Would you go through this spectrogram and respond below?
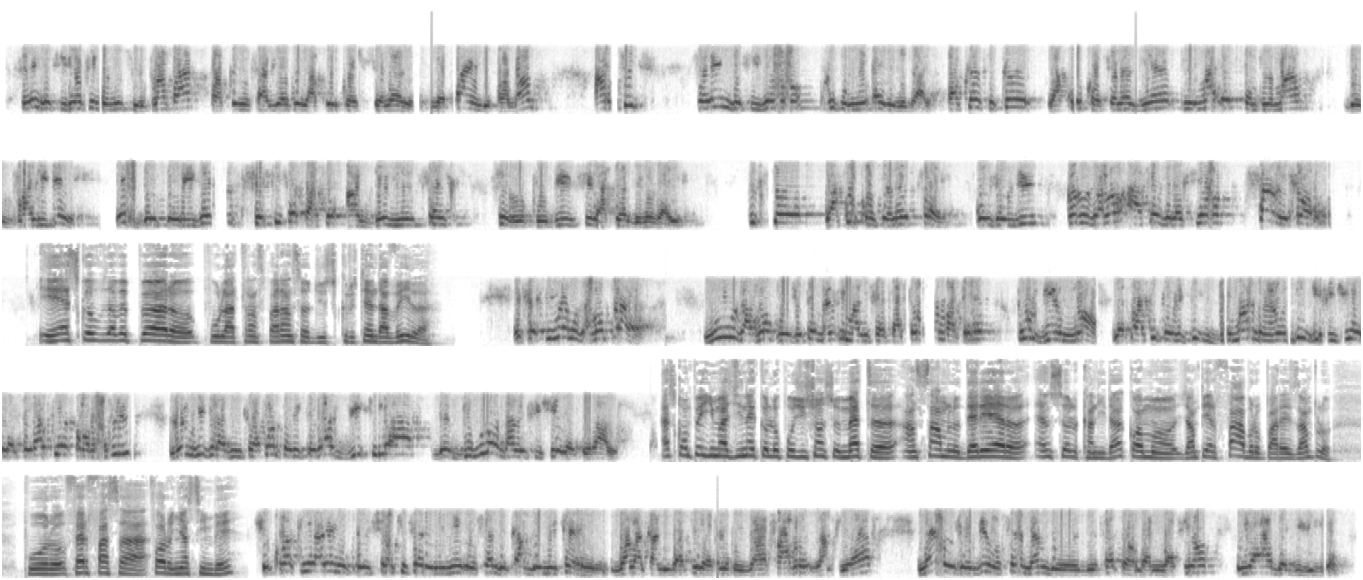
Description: joint à Lomé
